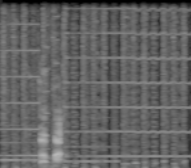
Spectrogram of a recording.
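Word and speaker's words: あたま: We have first and foremost atama, which means head. Let's check its accent. I think the most common accent should be on the last syllable.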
